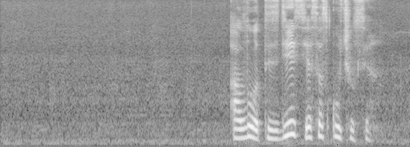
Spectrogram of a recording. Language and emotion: Russian, neutral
